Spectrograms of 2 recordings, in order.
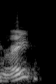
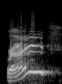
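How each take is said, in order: First: Said in the usual way. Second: "Right" swooping up very high; anxious insistence. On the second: Real, not acted. Player desperate for reassurance, "Right" shooting up high. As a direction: push "Right" into a high, pleading question. Repeats higher, seeking reassurance.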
